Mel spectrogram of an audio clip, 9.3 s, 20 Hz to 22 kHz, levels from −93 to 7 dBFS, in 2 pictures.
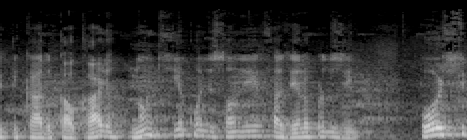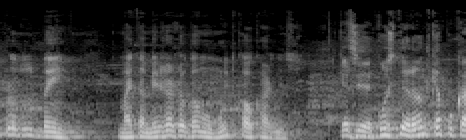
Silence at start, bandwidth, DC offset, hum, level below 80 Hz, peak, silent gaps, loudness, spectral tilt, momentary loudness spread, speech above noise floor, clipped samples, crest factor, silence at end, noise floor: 0 s; 11.5 kHz; under 0.1%; none; -48 dBFS; -2 dBFS; none; -19 LUFS; -7.5 dB/octave; 12 LU; 26 dB; under 0.1%; 18 dB; 0 s; -44 dBFS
